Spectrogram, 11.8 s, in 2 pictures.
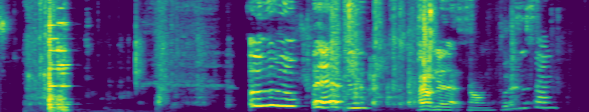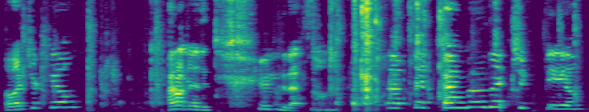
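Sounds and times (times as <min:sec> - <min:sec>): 
glass clinking: 0:00.5 - 0:00.8
speech: 0:03.5 - 0:06.8, 0:07.6 - 0:11.7.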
